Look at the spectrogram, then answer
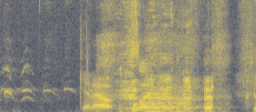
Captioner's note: laughing; others laughing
